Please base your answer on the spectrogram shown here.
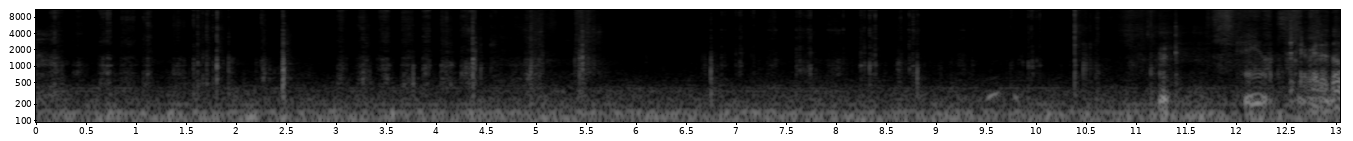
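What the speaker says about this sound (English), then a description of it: "I've just got these little bits here to trim off. So I'm gonna go ahead and do that with my paper snips" Paper snips trim small bits off a layered card, giving a run of quick crisp cuts and scratchy rustles over a steady low room hum, close and fairly quiet.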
